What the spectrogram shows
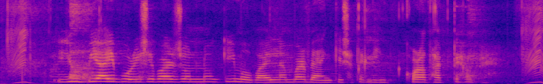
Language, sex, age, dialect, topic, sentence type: Bengali, female, 18-24, Standard Colloquial, banking, question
